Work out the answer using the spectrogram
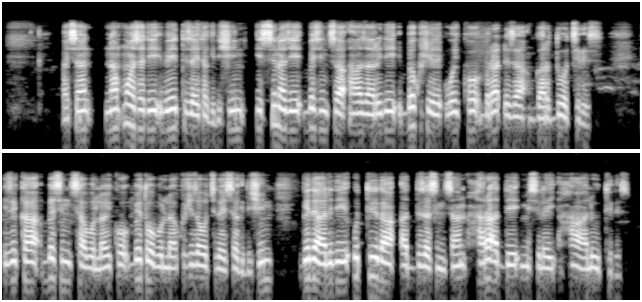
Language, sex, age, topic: Gamo, male, 25-35, government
